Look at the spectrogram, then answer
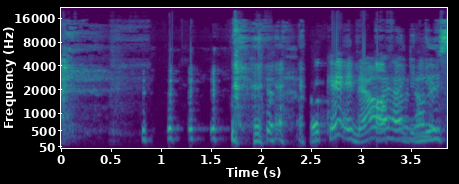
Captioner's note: laughter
